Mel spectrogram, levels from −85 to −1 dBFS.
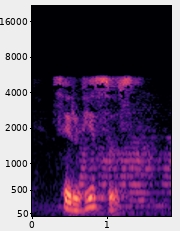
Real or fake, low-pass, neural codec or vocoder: real; 5.4 kHz; none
